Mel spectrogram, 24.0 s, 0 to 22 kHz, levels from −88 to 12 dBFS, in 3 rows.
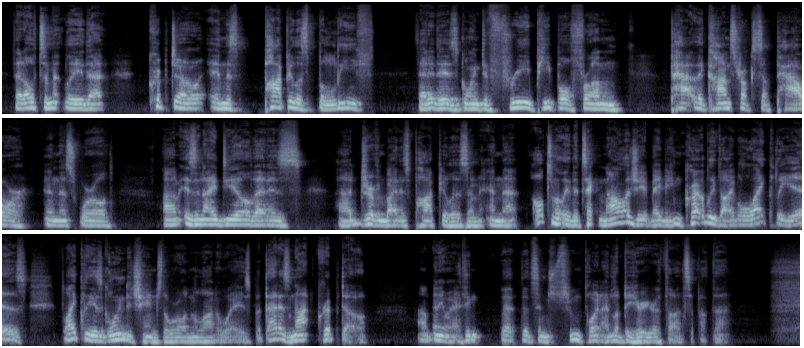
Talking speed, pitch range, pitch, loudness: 205 wpm, 120-145 Hz, 135 Hz, -20 LUFS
